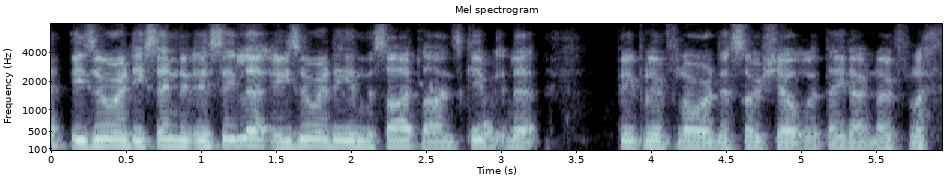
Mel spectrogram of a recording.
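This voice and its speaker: This man talks very fast in a southern English accent, his fairly high voice held in a flat monotone. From England, near London. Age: 30s. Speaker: reptile podcast host. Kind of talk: casual chat.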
